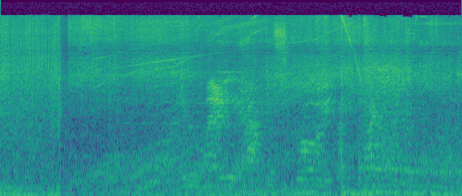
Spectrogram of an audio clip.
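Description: A large explosion booms.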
